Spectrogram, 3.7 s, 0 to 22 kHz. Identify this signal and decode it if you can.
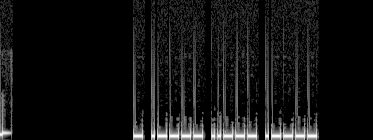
Morse code, heard as a keyed tone, about 40 wpm, 700 Hz. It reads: T121
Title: Numbers - Contest Style - 4-Digit 40wpm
